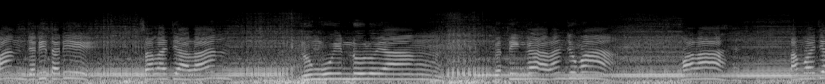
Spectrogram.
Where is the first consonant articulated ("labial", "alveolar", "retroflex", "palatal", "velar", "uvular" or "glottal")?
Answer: alveolar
